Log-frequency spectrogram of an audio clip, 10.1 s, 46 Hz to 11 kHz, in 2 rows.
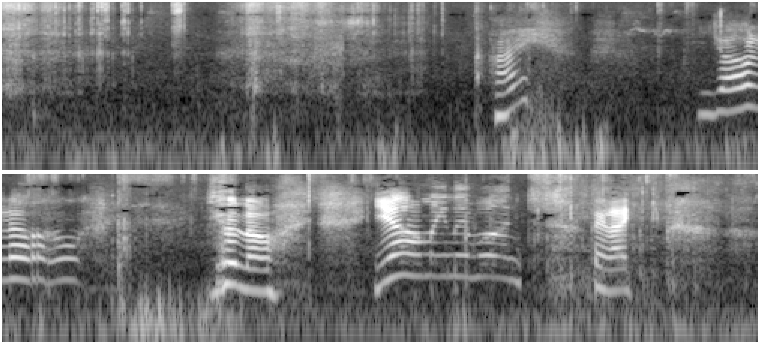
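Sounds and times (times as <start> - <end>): camera handling rumble: 0.0 - 3.2.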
